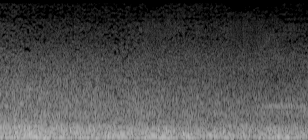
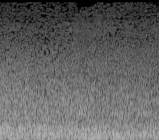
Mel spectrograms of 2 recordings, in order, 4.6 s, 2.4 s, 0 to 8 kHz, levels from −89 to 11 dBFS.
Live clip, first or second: second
